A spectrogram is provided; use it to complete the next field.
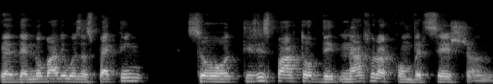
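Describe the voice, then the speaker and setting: The speaker has an Italian accent. Pitch varies in an ordinary way. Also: man, fairly high pitch for a man, moderate pace. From Italy. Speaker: fashion school representative. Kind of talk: video call discussion.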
